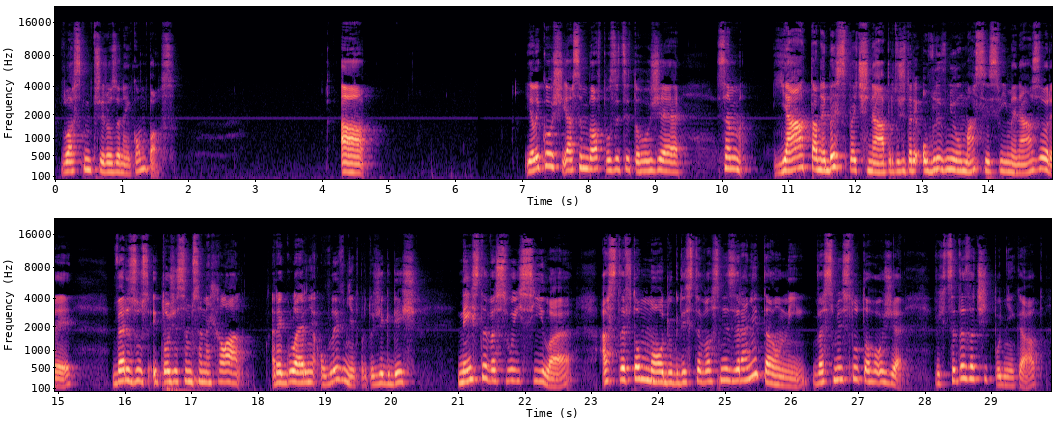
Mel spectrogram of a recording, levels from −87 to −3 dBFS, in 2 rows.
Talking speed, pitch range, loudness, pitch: 110 wpm, 180-225 Hz, -19 LUFS, 200 Hz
